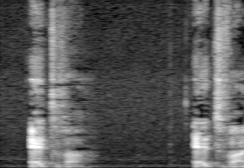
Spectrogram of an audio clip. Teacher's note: a sílaba tônica é no comecinho, em cima da letra E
